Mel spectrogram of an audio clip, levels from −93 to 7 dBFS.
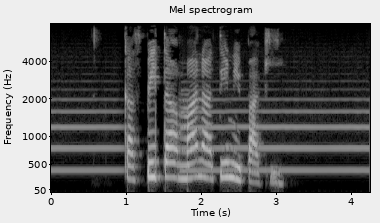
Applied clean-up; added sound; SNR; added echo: none; Trumpet; 11 dB; none.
